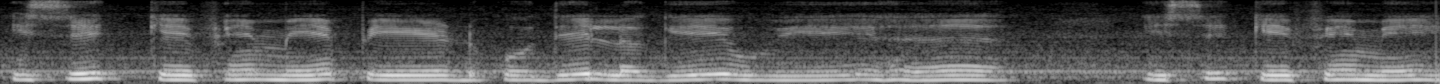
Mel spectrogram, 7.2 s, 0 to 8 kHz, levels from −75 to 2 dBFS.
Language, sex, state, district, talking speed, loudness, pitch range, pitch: Hindi, male, Rajasthan, Jaipur, 100 wpm, -15 LUFS, 160-180 Hz, 165 Hz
